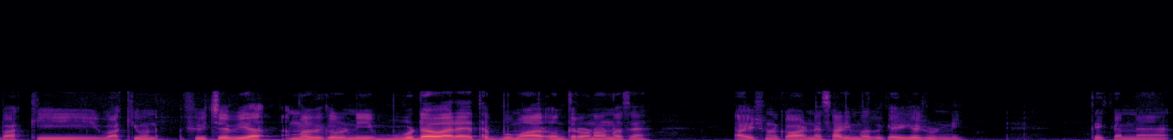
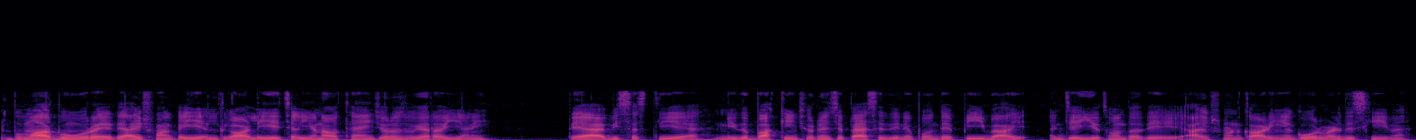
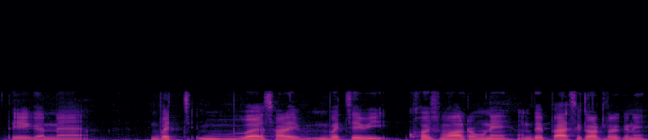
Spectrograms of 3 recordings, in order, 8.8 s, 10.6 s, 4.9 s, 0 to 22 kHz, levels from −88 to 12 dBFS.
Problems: none marked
